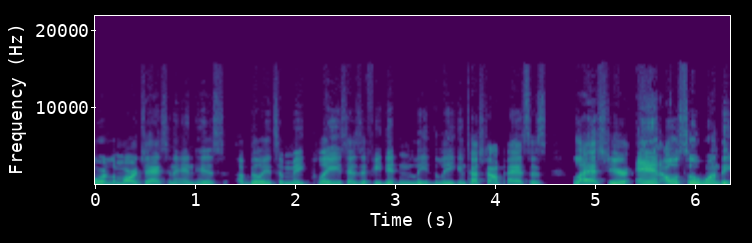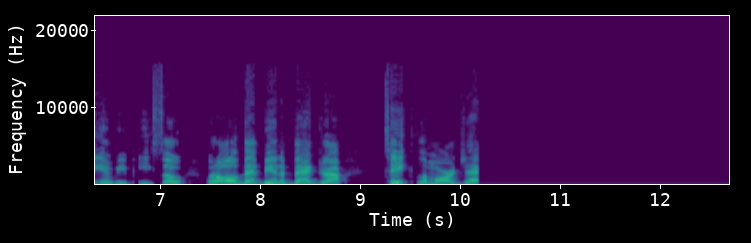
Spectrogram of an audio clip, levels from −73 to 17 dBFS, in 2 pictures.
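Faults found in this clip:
Speech cuts off abruptly at 10.17 s and never returns; to the end only mains hum remains, roughly 45 dB below the speech. Audio dropout to a faint residue. Likely a lost source upstream, leaving the input open and picking up hum.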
